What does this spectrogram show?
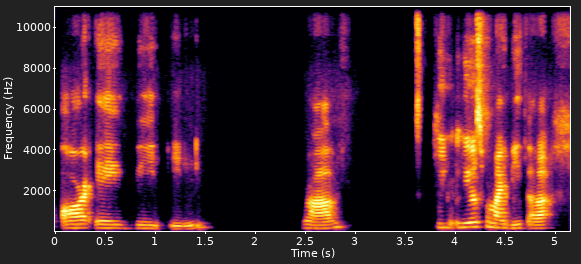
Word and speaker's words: RAV: Ro what ra calls the Rob the it's it's spelled r a v Rob he was from IA but he was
